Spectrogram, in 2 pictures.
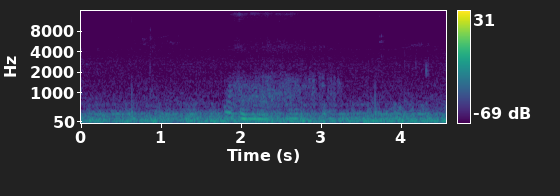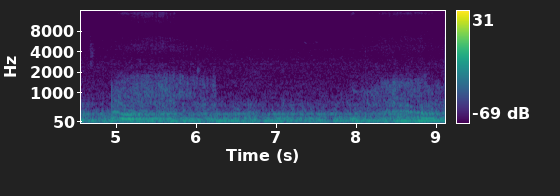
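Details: Sleeping cat snoring: soft, slow snores about every three seconds over a low background rumble, with an unusual, almost human-child-like sound; snoring.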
